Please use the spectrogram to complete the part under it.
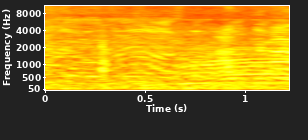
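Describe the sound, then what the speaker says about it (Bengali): A Jersey dairy cow at a rural cattle market gives a short, close, drawn-out low moo, with faint background noise underneath. "এই যে জার্সি একটি দুধের গাভী দেখেন"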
